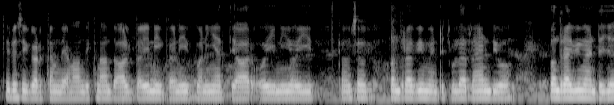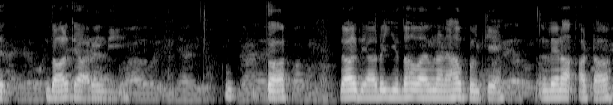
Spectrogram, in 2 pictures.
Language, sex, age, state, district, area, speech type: Dogri, male, 18-30, Jammu and Kashmir, Kathua, rural, spontaneous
